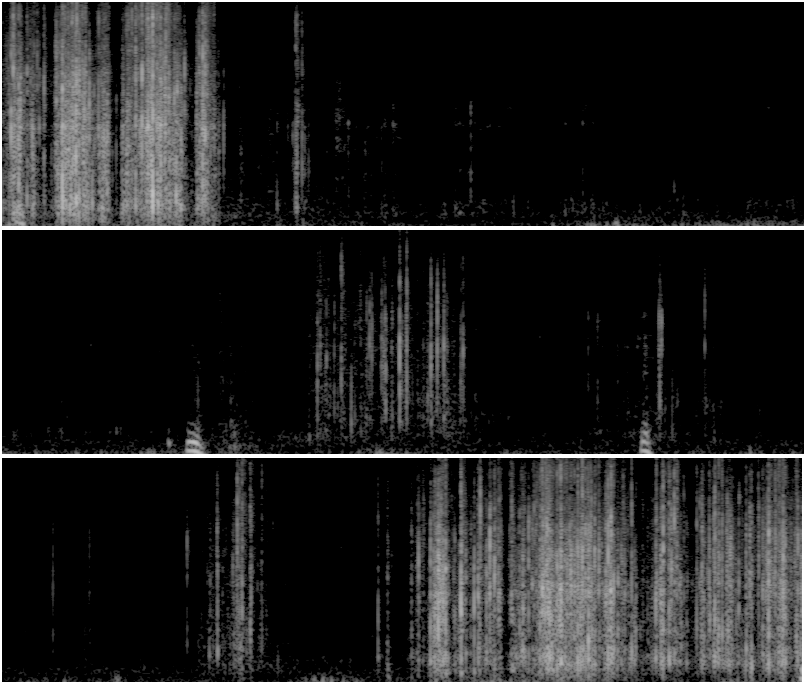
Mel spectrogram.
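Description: Plastic snack bag of pretzel twists crinkling and tearing as it is opened, for about two seconds. After a quiet stretch with faint crunching of pretzels being chewed, the bag crinkles loudly again for the last several seconds as a hand digs into it.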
